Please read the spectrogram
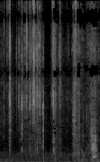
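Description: Faint handling noise: small clicks and rustles of survival-kit items being handled and packed into a pouch.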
